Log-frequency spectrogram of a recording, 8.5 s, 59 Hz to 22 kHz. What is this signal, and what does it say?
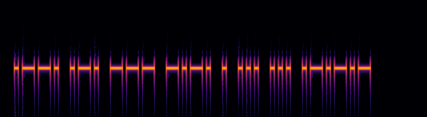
Morse code, heard as a keyed tone, about 15 wpm, 700 Hz. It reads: PROCESS.
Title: Sentences from Top 1000 Words - Review Part 3 - 15wpm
